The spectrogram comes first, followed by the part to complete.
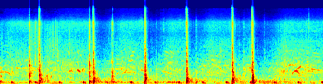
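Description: Aerial firework shells bursting one after another, about nine sharp bangs in six seconds at uneven spacing, with crowd voices underneath.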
